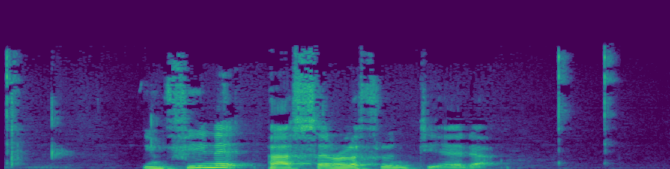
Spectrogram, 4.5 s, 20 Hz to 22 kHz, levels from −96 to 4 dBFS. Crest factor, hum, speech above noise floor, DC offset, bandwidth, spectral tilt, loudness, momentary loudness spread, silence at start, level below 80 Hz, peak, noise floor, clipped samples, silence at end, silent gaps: 20 dB; none; 42 dB; under 0.1%; 16 kHz; -4 dB/octave; -19 LUFS; 20 LU; 0.05 s; -66 dBFS; 0 dBFS; -60 dBFS; under 0.1%; 0.4 s; none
